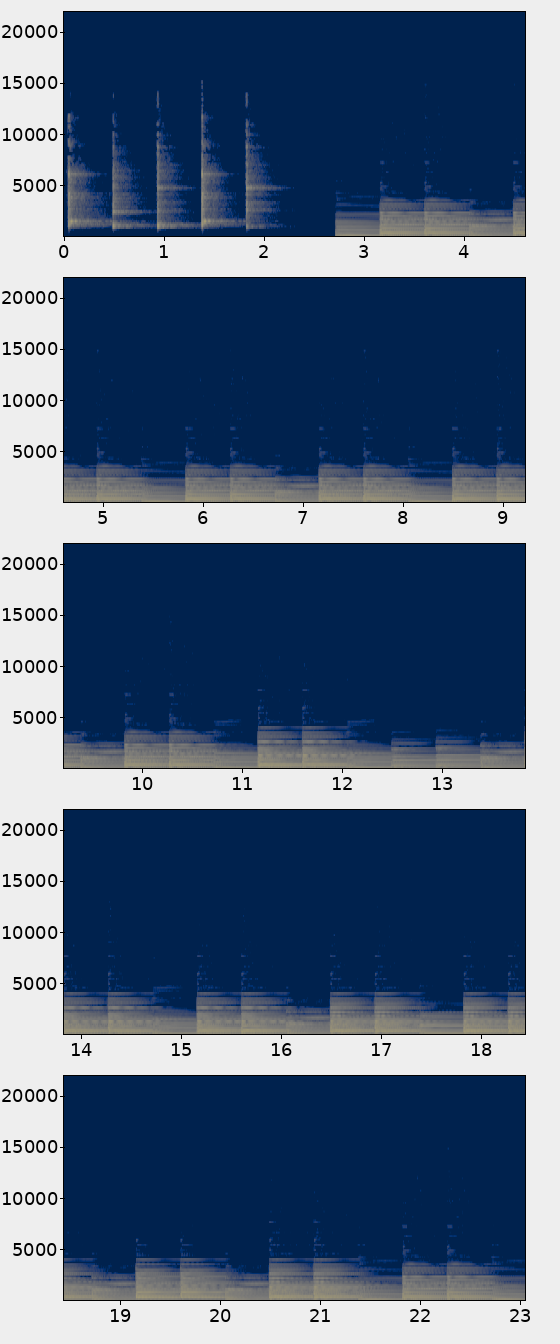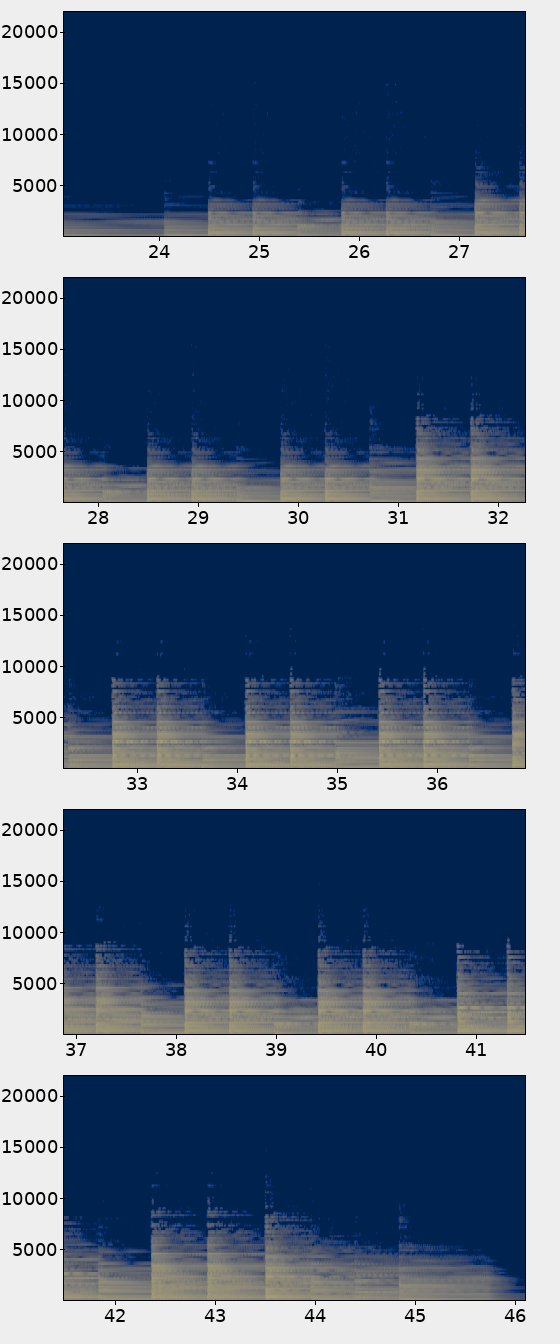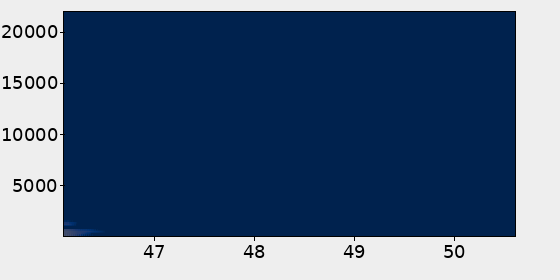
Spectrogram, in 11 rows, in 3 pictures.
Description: Cello version
Waltz .=45
3/4 (View more 3/4 Music)
Classical (View more Classical Cello Music)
